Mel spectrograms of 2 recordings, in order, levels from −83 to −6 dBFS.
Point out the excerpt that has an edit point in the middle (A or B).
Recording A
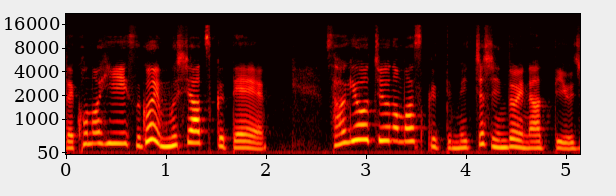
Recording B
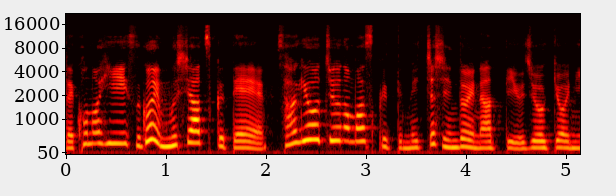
B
